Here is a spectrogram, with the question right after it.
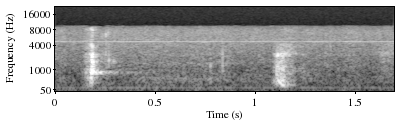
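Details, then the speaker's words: Baby girl aged 4 weeks 4 days with hiccups just after vomiting, hiccuping frequently: two faint, short bursts about a second apart over quiet room hiss; infant hiccups. "I just puked all over and now I have hiccups"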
